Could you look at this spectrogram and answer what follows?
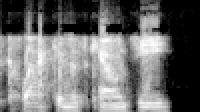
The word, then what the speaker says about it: Clackamas: Yes, and yes, you did say it correctly. It is Clackamas County.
